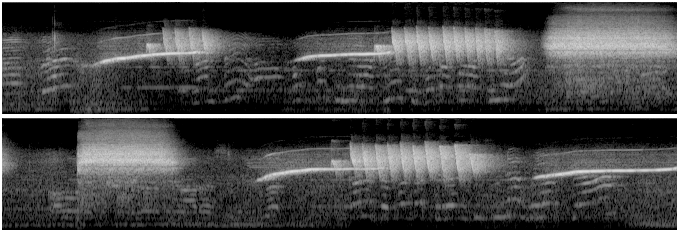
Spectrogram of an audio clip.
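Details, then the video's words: Bar-winged prinia, a competition bird that often wins national contests, in full 'ngebren' song: thin rising whistles followed by loud buzzy trilled bursts, about six phrases with short pauses. "Ciblek ngebren full"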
